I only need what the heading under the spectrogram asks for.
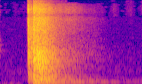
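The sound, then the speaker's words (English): A single door slams shut with a loud, sharp bang, followed by a short rumbling resonance that quickly dies away. Nothing else is heard and no one speaks. “Quick! Shut the door! Lock it!”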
